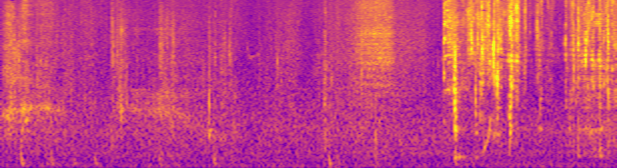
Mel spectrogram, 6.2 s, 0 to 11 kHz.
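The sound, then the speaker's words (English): Water trickles and drips, then splashes louder as it is poured into a container to be warmed up at 4:15 in the morning, with small clinks and a steady liquid rush toward the end, with no talking. “time to get the water and start warming it up.”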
